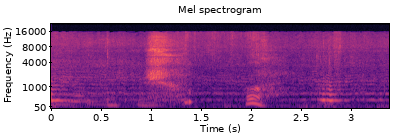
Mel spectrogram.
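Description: Honeybees buzz around an open hive on a beehive fence in the Kilombero Valley, a faint, continuous drone that swells briefly a few times.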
